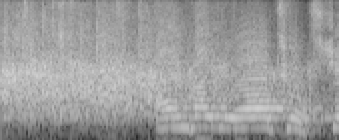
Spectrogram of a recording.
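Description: A man speaks loudly to the crowd.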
